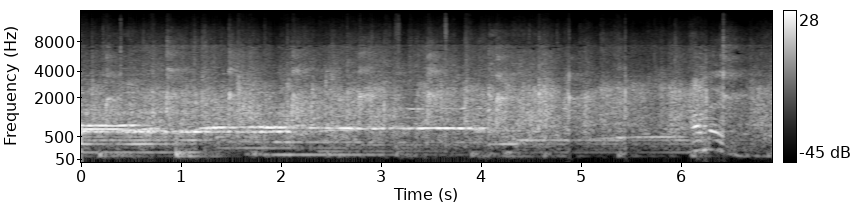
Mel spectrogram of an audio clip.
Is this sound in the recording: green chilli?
no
